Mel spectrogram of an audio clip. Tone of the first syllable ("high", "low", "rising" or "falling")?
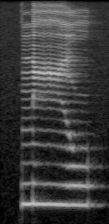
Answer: low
